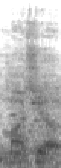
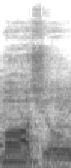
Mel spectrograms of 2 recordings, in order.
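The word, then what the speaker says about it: Marshel: is michelle okay that is martial m-a-r-s-h-e-l got you well i've been being confused with marshall that's not you that's not me you're marcel it's kind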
